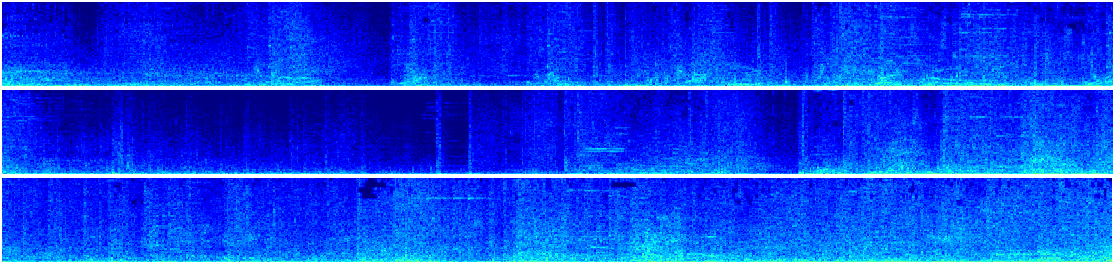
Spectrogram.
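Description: Video game battle effects clash and burst rapidly.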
